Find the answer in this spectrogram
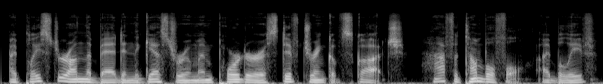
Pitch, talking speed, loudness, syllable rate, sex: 105 Hz, 220 wpm, -18 LUFS, 5.2 syllables/s, male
